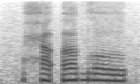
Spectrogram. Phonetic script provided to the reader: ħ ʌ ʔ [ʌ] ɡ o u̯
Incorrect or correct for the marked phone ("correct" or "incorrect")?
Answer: correct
